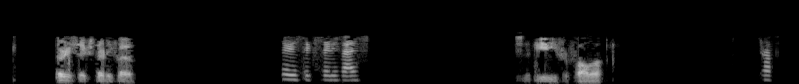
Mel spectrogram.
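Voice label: Police Dispatch, scanner audio recording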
